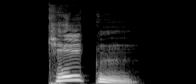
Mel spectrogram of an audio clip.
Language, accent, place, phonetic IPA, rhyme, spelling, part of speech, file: German, Germany, Berlin, [ˈkɪltn̩], -ɪltn̩, killten, verb, De-killten.ogg
- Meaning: inflection of killen: 1. first/third-person plural preterite 2. first/third-person plural subjunctive II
